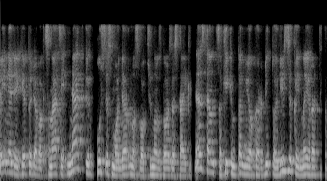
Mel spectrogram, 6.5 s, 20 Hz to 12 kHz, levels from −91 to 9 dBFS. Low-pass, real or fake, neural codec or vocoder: 7.2 kHz; real; none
